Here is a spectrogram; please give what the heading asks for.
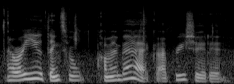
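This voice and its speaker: A woman's voice: medium pitch, big pitch swings, quick pace, slight background noise. A woman hosting a live stream in a casual chat, reading viewer comments aloud, answering them and giving earnest advice. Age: adult. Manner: earnest, advising tone. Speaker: livestream host.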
